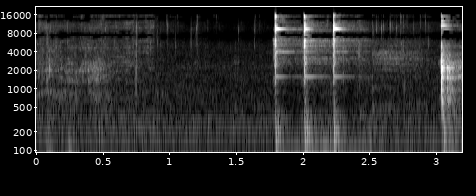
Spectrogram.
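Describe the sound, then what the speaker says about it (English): A lid is set back on a stovetop pot of simmering soup beans, clinking with three quick metallic taps and then one louder clank, close by in a quiet kitchen. "put the lid back on"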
